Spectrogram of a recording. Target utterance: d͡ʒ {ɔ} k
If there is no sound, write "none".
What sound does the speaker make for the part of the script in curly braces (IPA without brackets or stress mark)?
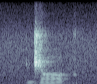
ɔː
